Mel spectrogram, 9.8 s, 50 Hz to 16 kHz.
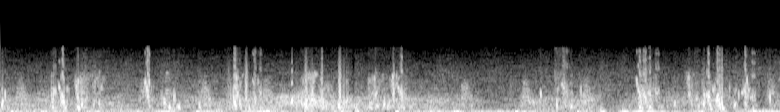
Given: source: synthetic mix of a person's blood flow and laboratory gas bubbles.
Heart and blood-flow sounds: Doppler ultrasound of blood flow; subclavian vein
0.00-0.10 s: bubbles
0.60-0.88 s: bubbles
0.91-1.33 s: bubbles
1.77-1.93 s: bubbles
1.99-2.27 s: bubbles
2.47-2.55 s: bubbles
2.84-3.35 s: bubbles
3.62-3.71 s: bubbles
3.75-4.49 s: bubbles
4.60-5.08 s: bubbles
6.73-6.80 s: bubbles
6.92-7.19 s: bubbles
7.23-7.30 s: bubbles
7.93-8.27 s: bubbles
8.42-8.47 s: bubbles
8.55-9.47 s: bubbles
9.59-9.67 s: bubbles
9.73-9.76 s: bubbles
From the record:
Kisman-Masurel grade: 233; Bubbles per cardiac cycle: several, 3 to 8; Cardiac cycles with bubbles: 50 to 99%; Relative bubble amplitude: loud (0.450 to 0.775); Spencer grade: 3 (all of the cardiac periods contain showers or single bubble signals, but not dominating or overriding the cardiac motion signals); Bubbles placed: anywhere in the cardiac cycle

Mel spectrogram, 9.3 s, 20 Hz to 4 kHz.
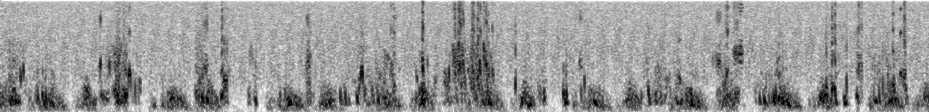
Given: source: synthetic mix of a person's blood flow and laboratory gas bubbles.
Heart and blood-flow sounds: Doppler ultrasound of blood flow; precordium
0.00-0.56 s: bubbles
0.96-1.45 s: bubbles
1.92-2.10 s: bubbles
2.18-2.32 s: bubbles
2.46-2.58 s: bubbles
3.04-3.15 s: bubbles
3.36-4.02 s: bubbles
4.09-4.96 s: bubbles
5.11-5.19 s: bubbles
5.21-5.49 s: bubbles
5.60-5.88 s: bubbles
6.39-6.99 s: bubbles
7.10-7.44 s: bubbles
7.51-7.91 s: bubbles
8.20-8.51 s: bubbles
8.54-8.65 s: bubbles
8.69-9.12 s: bubbles
From the record:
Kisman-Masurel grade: 243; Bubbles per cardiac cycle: several, 3 to 8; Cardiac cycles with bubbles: 100%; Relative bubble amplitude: loud (0.450 to 0.775); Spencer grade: 3 (all of the cardiac periods contain showers or single bubble signals, but not dominating or overriding the cardiac motion signals); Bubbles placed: anywhere in the cardiac cycle

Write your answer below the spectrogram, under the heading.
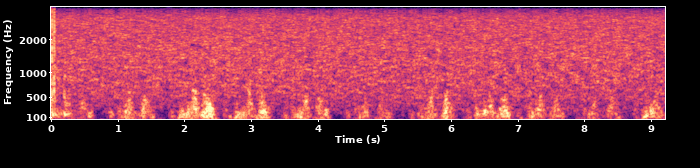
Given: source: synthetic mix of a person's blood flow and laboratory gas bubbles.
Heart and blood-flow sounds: Doppler ultrasound of blood flow; precordium
0.00-0.11 s: bubbles
0.16-0.26 s: bubbles
From the record:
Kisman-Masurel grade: 111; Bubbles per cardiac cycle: 1 to 2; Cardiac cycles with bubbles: 1 to 10%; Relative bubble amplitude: barely perceptible (0.100 to 0.250); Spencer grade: 1 (occasional bubble signal discernible with the cardiac motion signal, with majority of cardiac periods free of bubbles); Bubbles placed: anywhere in the cardiac cycle

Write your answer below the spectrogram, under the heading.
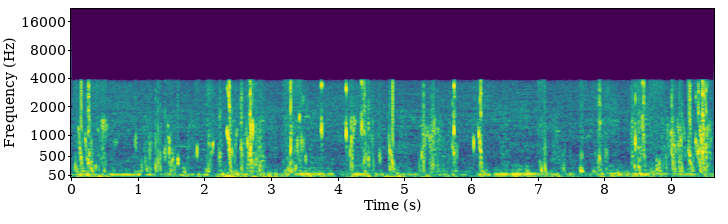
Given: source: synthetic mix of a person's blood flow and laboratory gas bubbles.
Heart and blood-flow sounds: Doppler ultrasound of blood flow; subclavian vein
0.02-0.72 s: bubbles
0.95-1.00 s: bubbles
1.03-1.66 s: bubbles
1.85-1.93 s: bubbles
2.02-2.15 s: bubbles
2.18-2.51 s: bubbles
2.55-2.94 s: bubbles
3.16-3.56 s: bubbles
3.74-3.81 s: bubbles
4.08-4.28 s: bubbles
4.34-4.56 s: bubbles
4.60-4.67 s: bubbles
4.75-4.89 s: bubbles
5.21-5.63 s: bubbles
5.70-5.83 s: bubbles
5.93-5.95 s: bubbles
6.01-6.23 s: bubbles
7.00-7.17 s: bubbles
7.33-7.44 s: bubbles
7.47-7.50 s: bubbles
7.60-7.73 s: bubbles
7.81-8.08 s: bubbles
8.39-9.66 s: bubbles
From the record:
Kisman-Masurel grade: 243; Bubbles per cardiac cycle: several, 3 to 8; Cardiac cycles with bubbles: 100%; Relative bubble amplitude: loud (0.450 to 0.775); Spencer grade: 3 (all of the cardiac periods contain showers or single bubble signals, but not dominating or overriding the cardiac motion signals); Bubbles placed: anywhere in the cardiac cycle

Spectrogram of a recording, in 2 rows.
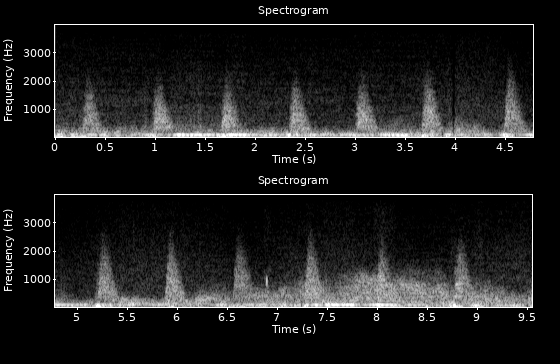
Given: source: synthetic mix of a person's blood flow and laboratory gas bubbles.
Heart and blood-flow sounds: Doppler ultrasound of blood flow; subclavian vein
6.86-6.94 s: bubbles
7.96-8.19 s: bubbles
From the record:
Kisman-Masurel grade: 122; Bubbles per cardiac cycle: 1 to 2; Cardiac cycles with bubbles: 10 to 50%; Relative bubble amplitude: moderate (0.250 to 0.450); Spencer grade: 2 (many but less than half of the cardiac periods contain bubble signals, singularly or in groups); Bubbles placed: anywhere in the cardiac cycle

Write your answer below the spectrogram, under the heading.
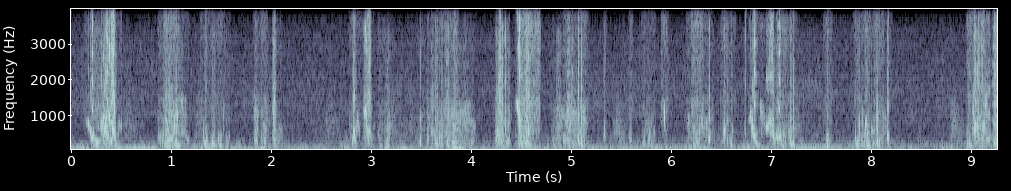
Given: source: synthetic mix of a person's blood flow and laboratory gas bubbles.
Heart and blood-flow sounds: Doppler ultrasound of blood flow; subclavian vein
0.14-0.51 s: bubbles
0.86-1.20 s: bubbles
1.29-1.60 s: bubbles
1.83-2.12 s: bubbles
2.78-3.22 s: bubbles
3.46-4.05 s: bubbles
4.22-4.41 s: bubbles
4.44-4.70 s: bubbles
4.80-5.19 s: bubbles
5.32-5.36 s: bubbles
5.58-5.62 s: bubbles
5.70-5.85 s: bubbles
5.90-5.97 s: bubbles
6.15-6.42 s: bubbles
6.50-6.65 s: bubbles
6.73-6.75 s: bubbles
6.78-7.27 s: bubbles
7.53-7.62 s: bubbles
7.81-8.22 s: bubbles
8.95-9.27 s: bubbles
From the record:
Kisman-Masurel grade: 233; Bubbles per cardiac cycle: several, 3 to 8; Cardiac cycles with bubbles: 50 to 99%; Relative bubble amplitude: loud (0.450 to 0.775); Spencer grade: 3 (all of the cardiac periods contain showers or single bubble signals, but not dominating or overriding the cardiac motion signals); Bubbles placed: anywhere in the cardiac cycle

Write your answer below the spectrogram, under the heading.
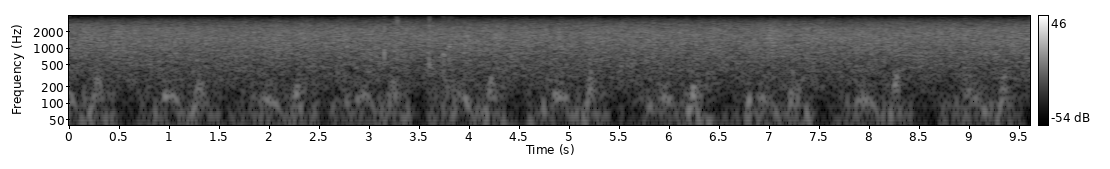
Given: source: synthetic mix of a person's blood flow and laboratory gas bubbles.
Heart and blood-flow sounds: Doppler ultrasound of blood flow; precordium
3.12-3.20 s: bubbles
3.23-3.33 s: bubbles
3.57-3.65 s: bubbles
3.72-3.88 s: bubbles
From the record:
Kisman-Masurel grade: 212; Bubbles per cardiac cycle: several, 3 to 8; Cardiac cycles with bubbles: 1 to 10%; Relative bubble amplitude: moderate (0.250 to 0.450); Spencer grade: 1 (occasional bubble signal discernible with the cardiac motion signal, with majority of cardiac periods free of bubbles); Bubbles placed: anywhere in the cardiac cycle

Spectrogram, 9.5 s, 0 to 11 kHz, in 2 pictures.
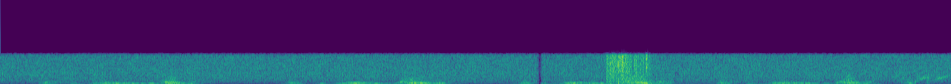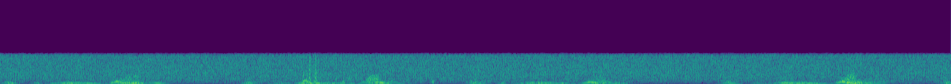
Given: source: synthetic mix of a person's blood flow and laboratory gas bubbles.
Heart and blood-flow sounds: Doppler ultrasound of blood flow; precordium
4.46-4.76 s: bubbles
6.24-6.54 s: bubbles
6.88-6.96 s: bubbles
From the record:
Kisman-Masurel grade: 121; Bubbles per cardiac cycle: 1 to 2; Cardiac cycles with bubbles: 10 to 50%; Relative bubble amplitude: barely perceptible (0.100 to 0.250); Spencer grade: 2 (many but less than half of the cardiac periods contain bubble signals, singularly or in groups); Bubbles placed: only in the low amplitude regions of the cardiac cycle

